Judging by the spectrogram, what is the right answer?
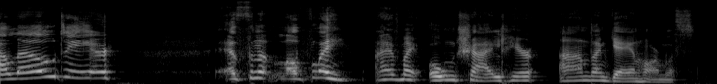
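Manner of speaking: exaggerated camp voice, very high and swooping. Walking along and spotting an old woman with her Shih Tzu: exaggerated camp voice. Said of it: "turning into like super camp".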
